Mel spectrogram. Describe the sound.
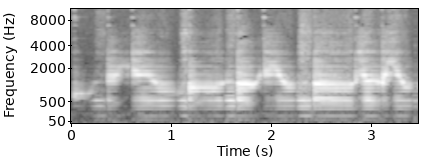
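Jaw harp played with an open throat while breathing in and out: repeated twangy plucks in a steady rhythm, deeper and fuller, with wavering overtones swooping up and down across each stroke.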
